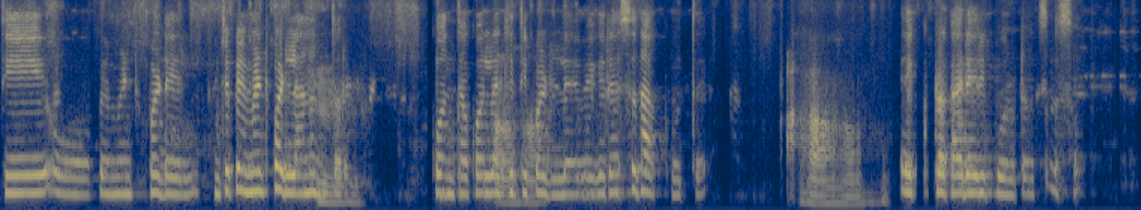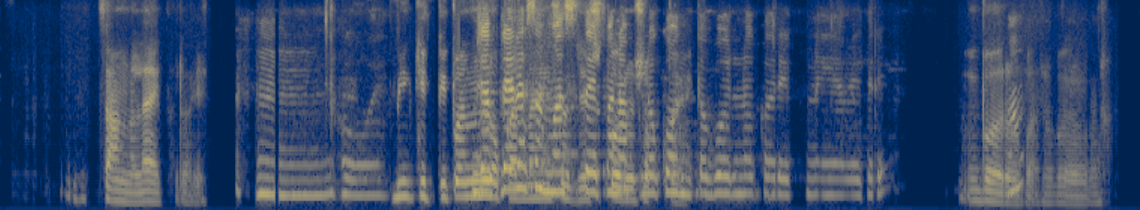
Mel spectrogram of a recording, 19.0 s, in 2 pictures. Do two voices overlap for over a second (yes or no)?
yes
